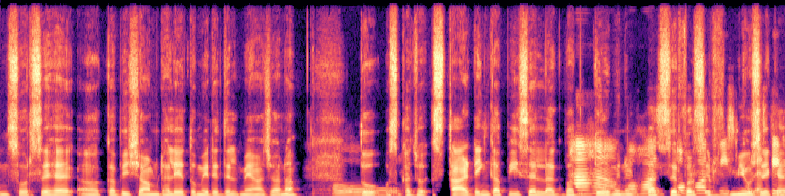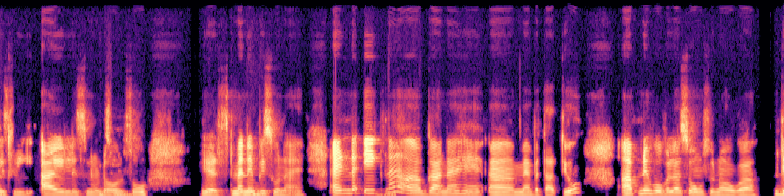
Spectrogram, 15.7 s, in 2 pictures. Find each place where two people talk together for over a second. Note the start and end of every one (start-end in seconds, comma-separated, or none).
5.7-7.9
